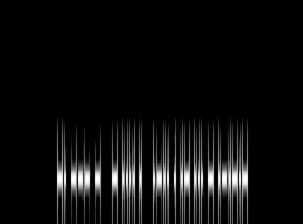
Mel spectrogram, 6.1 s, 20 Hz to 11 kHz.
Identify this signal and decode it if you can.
Morse code, heard as a keyed tone, about 34 wpm, 700 Hz. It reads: NOT THE LEAST.
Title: Sentences from Top 700 Words 35wpm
